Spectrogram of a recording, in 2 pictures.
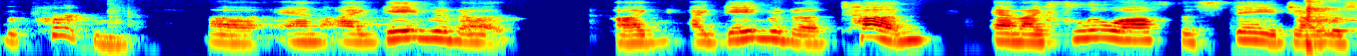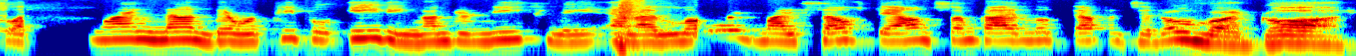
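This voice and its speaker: A woman's voice: mid-range voice, normal speed, fairly bright tone, slight background noise. Older woman storyteller on muffled audio. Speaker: guest playwright. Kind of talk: anecdotal podcast interview talk.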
